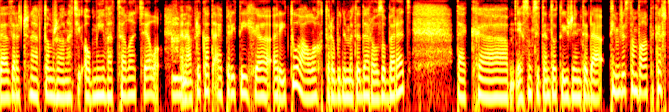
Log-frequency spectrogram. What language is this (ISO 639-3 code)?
slk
